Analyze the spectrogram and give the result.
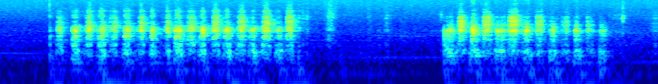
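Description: A coin rapidly scratches the coating off a thin card "Mystic Riches" scratch-off lottery ticket lying on a dark table. Two bursts of quick, rasping strokes with a midrange scratchy texture are heard, separated by a short pause of near-silence.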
